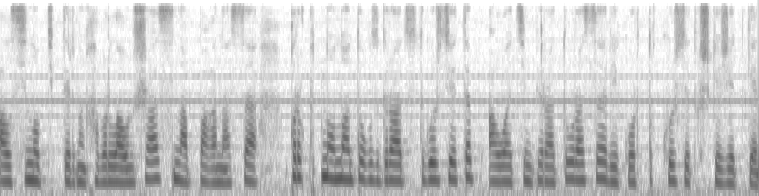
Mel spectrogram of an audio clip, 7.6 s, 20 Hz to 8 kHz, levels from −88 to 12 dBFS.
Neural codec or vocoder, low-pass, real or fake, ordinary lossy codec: vocoder, 44.1 kHz, 128 mel bands every 512 samples, BigVGAN v2; 7.2 kHz; fake; none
